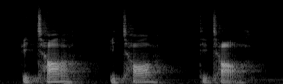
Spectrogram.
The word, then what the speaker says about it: tager: tager, I tager, de tager. It's just ta the whole way through, with the G not pronounced.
